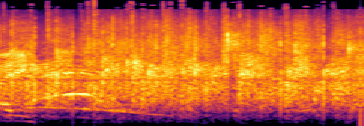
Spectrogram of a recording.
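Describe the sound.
A crowd claps in a loud, steady round of applause, a dense wash of overlapping handclaps that stays even throughout, with a brief voice audible at the start.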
